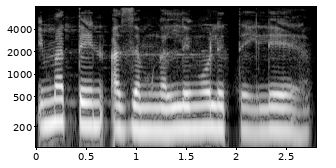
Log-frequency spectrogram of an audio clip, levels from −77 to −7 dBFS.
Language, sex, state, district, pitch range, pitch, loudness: Wancho, female, Arunachal Pradesh, Longding, 180-205 Hz, 185 Hz, -16 LUFS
